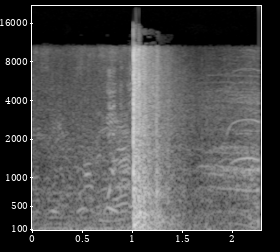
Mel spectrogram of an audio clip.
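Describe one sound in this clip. A firework explodes with a loud bang.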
